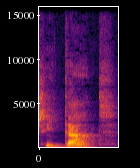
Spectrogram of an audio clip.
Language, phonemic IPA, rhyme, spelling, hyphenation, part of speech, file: Dutch, /siˈtaːt/, -aːt, citaat, ci‧taat, noun, Nl-citaat.ogg
- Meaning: a quotation, fragment of a human expression, notably as reference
